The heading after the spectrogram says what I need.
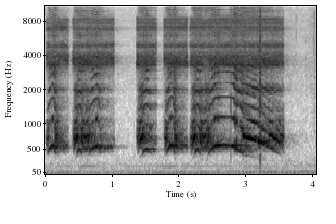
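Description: Barred owl giving a rhythmic series of six or so throaty, mid-pitched hoots that ends in a drawn-out, sliding note, like 'who cooks for you all'.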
